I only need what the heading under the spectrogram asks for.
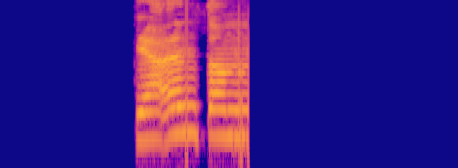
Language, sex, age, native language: Icelandic, male, 12, Icelandic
